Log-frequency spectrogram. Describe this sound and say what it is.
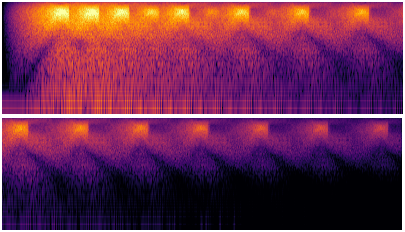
Starsplash Flicker
strings, synth, techno, sequence, flange, beat, melody, pad, phase, trance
